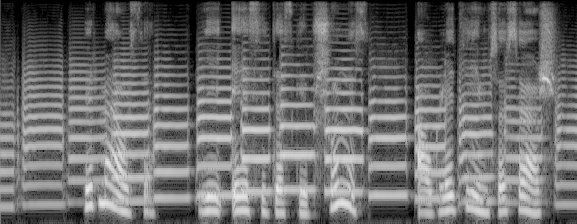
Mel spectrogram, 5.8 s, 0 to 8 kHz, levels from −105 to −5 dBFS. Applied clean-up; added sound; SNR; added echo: none; Trumpet; 2 dB; none.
